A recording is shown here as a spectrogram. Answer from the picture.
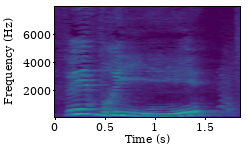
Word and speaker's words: février: Quando a palavra termina por R, você também não pronuncia. Então, vocês têm aqui janvier, février, dossier e changer.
